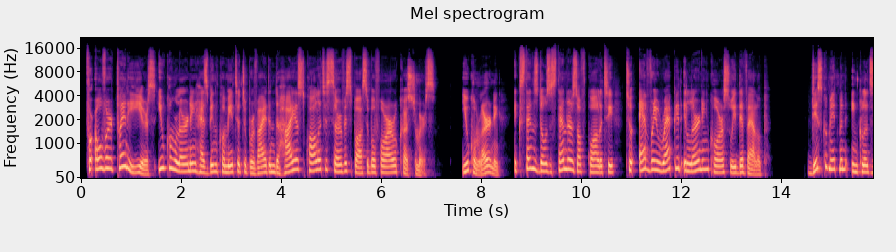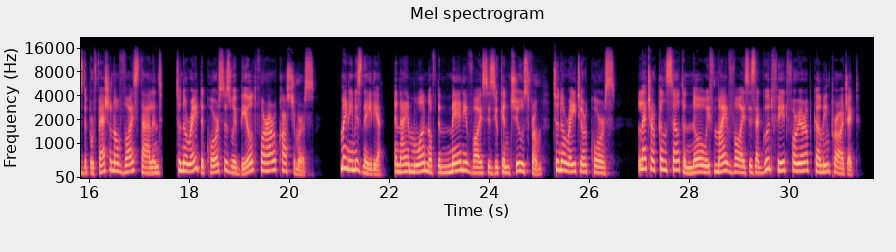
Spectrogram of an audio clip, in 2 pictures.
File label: Brazilian Accent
